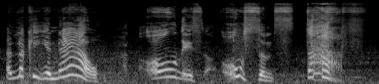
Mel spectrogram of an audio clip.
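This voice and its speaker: An actress playing a villain's eager, flattering henchman in an audio comedy, talking in a chummy, informal way. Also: high voice, takes it slowly, a little hiss or hum, exaggerated voice. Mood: admiring. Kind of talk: audio fiction comedy acting.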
